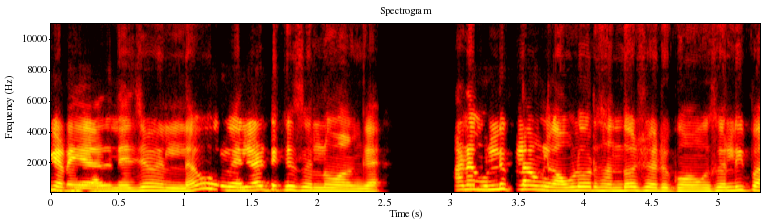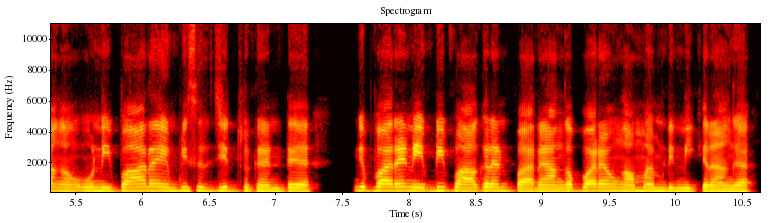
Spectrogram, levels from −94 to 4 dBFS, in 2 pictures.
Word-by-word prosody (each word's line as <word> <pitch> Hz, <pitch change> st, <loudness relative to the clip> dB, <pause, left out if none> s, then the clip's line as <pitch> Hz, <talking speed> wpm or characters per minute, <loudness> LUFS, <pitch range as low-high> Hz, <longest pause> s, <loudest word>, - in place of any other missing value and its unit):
கிடையாது, 190 Hz, -5 st, +4 dB
நெஜம் 215 Hz, +4 st, 0 dB
இல்ல 185 Hz, 0 st, +1 dB, 0.2 s
ஒரு 300 Hz, -, -3 dB
வெளயாட்டுக்கு 250 Hz, +3 st, +1 dB
சொல்லுவாங்க. 195 Hz, -4 st, 0 dB, 0.7 s
ஆனா 280 Hz, +2 st, +3 dB
உள்ளுக்குள்ள 280 Hz, 0 st, +1 dB
அவுங்களுக்கு 240 Hz, -6 st, +1 dB
அவ்ளோ 225 Hz, +3 st, +1 dB
ஒரு 220 Hz, -, -3 dB
சந்தோஷம் 215 Hz, +1 st, 0 dB
இருக்கும். 195 Hz, -1 st, -1 dB
அவுங்க 190 Hz, 0 st, -1 dB
சொல்லிப்பாங்க. 225 Hz, -2 st, -1 dB
ஒ -, -, 0 dB
நீ 205 Hz, -, +1 dB
பாரேன் 220 Hz, +1 st, +2 dB
எப்டி 205 Hz, +2 st, -2 dB
சிரிச்சிட்டு 200 Hz, -2 st, -3 dB
இருக்கன்ட்டு, 190 Hz, +1 st, -1 dB, 0.4 s
"இங்க 225 Hz, -, -1 dB
பாரேன் 220 Hz, 0 st, +3 dB
நீ 210 Hz, -, +6 dB
எப்டி 225 Hz, +4 st, 0 dB
பாக்குறன்னு 210 Hz, +1 st, +1 dB
பாரேன். 195 Hz, +1 st, +2 dB
அங்க 195 Hz, +1 st, 0 dB
பாரேன் 215 Hz, 0 st, +2 dB
உங்க 195 Hz, -2 st, 0 dB
அம்மா 205 Hz, +2 st, 0 dB
எப்டி 195 Hz, 0 st, -1 dB
நிக்கிறாங்க." 180 Hz, -1 st, 0 dB
205 Hz, 185 wpm, -22 LUFS, 195-225 Hz, 0.7 s, நீ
